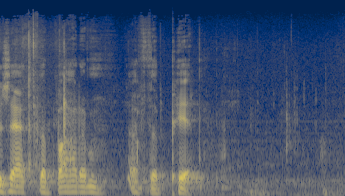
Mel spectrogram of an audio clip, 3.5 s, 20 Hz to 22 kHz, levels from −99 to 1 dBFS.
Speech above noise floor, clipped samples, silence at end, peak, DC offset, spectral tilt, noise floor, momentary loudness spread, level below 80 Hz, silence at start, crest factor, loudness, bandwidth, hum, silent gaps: 25 dB; under 0.1%; 0.1 s; -6 dBFS; under 0.1%; -4.5 dB/octave; -49 dBFS; 23 LU; -54 dBFS; 0 s; 22 dB; -26 LUFS; 17 kHz; none; none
